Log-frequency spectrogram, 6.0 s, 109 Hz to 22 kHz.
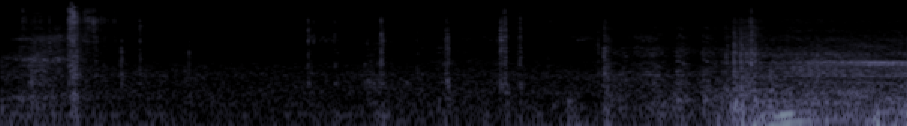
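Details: Donor car from a Focus twin-turbo V8 project build, with a flat battery, started on a boost pack: near-silence, then a quick start about five seconds in to a low, smooth, very quiet idle with no knocks or ticks; normal start and idle.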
